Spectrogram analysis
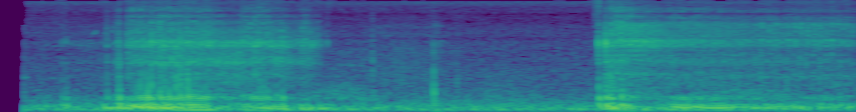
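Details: A dog named Munch snoring: two drawn-out, rough, low rasping breaths, the first lasting about a second, the second beginning near three seconds in, with a faint shorter breath between them.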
